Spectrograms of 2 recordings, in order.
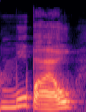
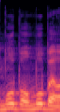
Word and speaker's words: mobile: The word mobile, you guys pronounce very differently. You call it mobile, right?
